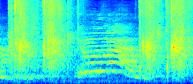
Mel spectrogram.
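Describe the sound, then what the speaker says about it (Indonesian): A group, likely students at a school gathering, claps together on command, giving short sharp bursts of hand claps around a spoken instruction from a leader's voice. "sebelum itu semuanya tepuk satu"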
